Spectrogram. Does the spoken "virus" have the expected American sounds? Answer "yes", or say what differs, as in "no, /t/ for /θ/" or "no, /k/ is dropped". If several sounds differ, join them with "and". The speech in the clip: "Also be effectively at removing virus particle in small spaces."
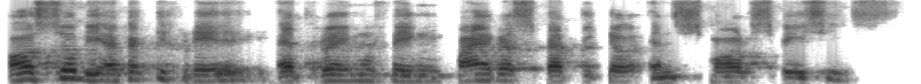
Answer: no, /p/ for /v/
